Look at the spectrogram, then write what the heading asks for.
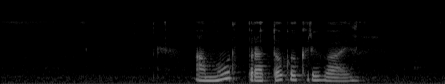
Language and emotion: Russian, neutral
